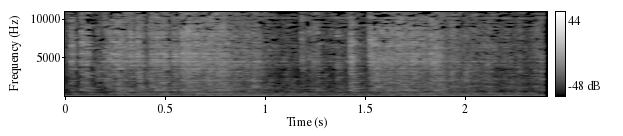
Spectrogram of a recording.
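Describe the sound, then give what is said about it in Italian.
Household coins jostled in a mystery-sound guessing game: dense, continuous metallic rattling and jingling with a few brighter clinks, no talking. “Hai cambiato tutte le monete che avevi in casa, sì, da mettere sul conto in banca? È sì!”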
